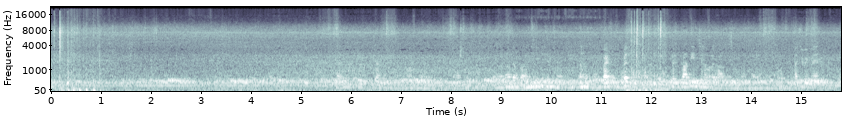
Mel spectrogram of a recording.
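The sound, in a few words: red pigeons cooing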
